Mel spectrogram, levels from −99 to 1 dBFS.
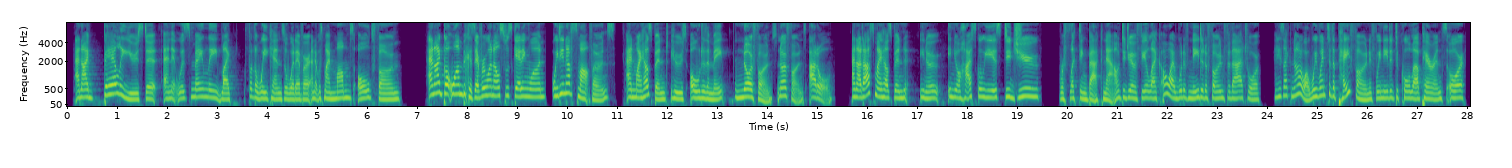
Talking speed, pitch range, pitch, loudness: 210 wpm, 185-240 Hz, 210 Hz, -18 LUFS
